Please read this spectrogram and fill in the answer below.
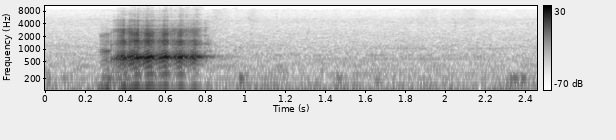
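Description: A newborn North Country Cheviot lamb bleating once, a short, high call of about half a second starting about a third of a second in.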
